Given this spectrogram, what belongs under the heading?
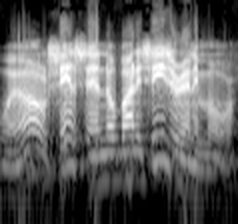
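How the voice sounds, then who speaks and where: A man's voice: a little high, sing-song, normal speed, sharp tone, full character voice, low-quality recording. An actor playing a folksy, easygoing male informant with a drawl in a 1950s radio drama.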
